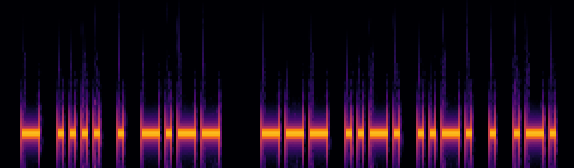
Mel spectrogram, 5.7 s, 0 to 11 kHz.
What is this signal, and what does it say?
Morse code, heard as a keyed tone, about 21 wpm, 700 Hz. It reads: THEY OFFER
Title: Sentences from Top 1000 Words - Review Part 4 - 20wpm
